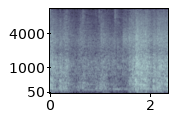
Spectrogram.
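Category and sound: nature, thunderclap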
